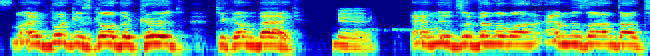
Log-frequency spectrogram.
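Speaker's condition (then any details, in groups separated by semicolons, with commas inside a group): Brain injury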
